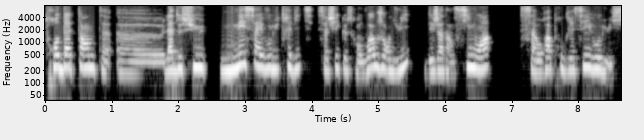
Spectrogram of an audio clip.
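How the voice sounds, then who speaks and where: Somewhat breathy, the speaker talks at a fairly slow pace with a southern French accent and ordinary pitch variation. The sound is dry and close, with no echo. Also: woman. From southern France, Hérault. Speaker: AI and wine marketing consultant. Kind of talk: webinar presentation. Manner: hesitant, many fillers.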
